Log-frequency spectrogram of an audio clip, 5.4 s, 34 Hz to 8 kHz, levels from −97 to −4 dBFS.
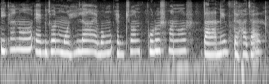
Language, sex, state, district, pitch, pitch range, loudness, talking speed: Bengali, female, Assam, Hailakandi, 280 Hz, 255-290 Hz, -15 LUFS, 110 wpm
